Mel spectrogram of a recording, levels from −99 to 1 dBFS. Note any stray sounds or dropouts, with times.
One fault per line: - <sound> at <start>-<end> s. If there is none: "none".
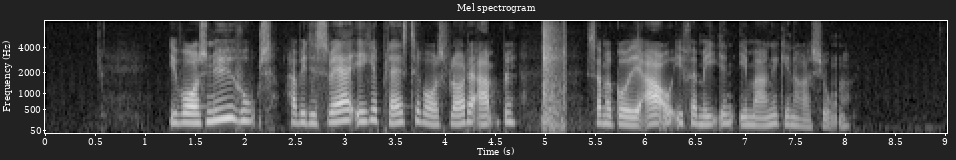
- squeak at 5.0-5.2 s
